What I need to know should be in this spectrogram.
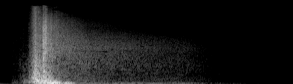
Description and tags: Whoosh to HIT 1
Ready to go designed sound.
